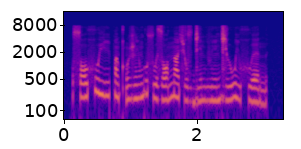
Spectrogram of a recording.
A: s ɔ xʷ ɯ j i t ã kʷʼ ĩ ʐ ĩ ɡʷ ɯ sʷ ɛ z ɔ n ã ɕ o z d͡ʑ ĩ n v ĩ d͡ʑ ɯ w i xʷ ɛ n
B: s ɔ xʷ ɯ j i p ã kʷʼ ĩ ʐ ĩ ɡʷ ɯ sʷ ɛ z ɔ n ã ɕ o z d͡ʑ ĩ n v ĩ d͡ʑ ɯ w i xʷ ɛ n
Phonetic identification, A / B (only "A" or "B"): B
